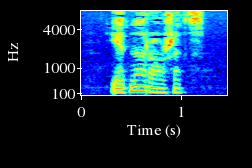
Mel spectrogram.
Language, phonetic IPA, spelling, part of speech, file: Polish, [ˌjɛdnɔˈrɔʒɛt͡s], jednorożec, noun, LL-Q809 (pol)-jednorożec.wav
